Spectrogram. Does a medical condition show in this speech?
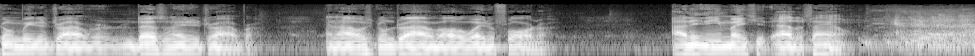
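Yes: Parkinson's.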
